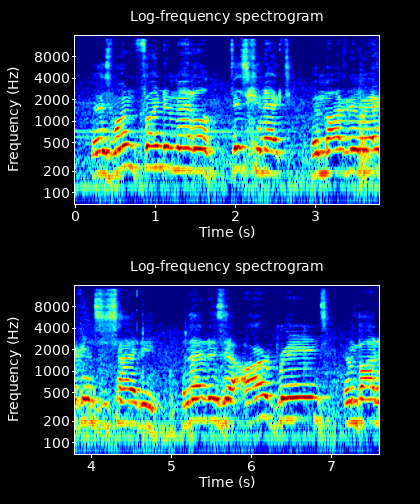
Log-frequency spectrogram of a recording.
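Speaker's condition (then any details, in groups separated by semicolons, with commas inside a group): Severe brain injury; walked on parallel bars months after injury, occupational and physical therapy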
